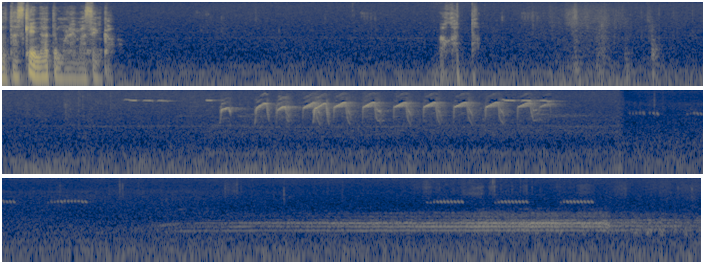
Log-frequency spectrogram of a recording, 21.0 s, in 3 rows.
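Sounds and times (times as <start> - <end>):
bird chirping: 8.2 - 15.0, 15.6 - 21.0
steady held tones: 15.4 - 21.0.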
